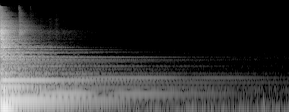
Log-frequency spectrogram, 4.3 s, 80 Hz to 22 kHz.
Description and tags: One of a pack of sounds, recorded in an abandoned industrial complex.
Recorded with a Zoom H2.
clean, percussion, percussive, city, industrial, high-quality, metallic, field-recording, metal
